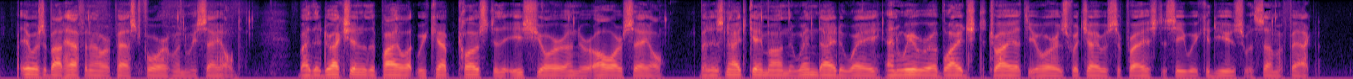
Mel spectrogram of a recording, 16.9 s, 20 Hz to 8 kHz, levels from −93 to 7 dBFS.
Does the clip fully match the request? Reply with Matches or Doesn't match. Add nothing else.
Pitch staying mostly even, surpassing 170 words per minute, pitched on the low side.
Matches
